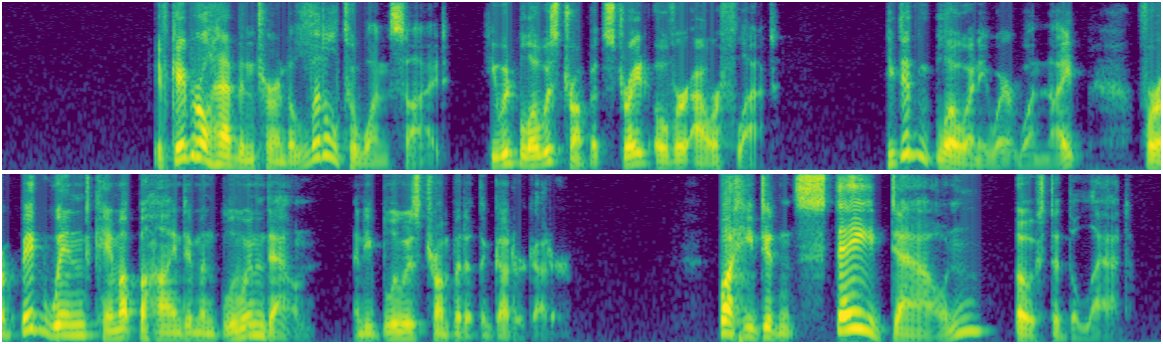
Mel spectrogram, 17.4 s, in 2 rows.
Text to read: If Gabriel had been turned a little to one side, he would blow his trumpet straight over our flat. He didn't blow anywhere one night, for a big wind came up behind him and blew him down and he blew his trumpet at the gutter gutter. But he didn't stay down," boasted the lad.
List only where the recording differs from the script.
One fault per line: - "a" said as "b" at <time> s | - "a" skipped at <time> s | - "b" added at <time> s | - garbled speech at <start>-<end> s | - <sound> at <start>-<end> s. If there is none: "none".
none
